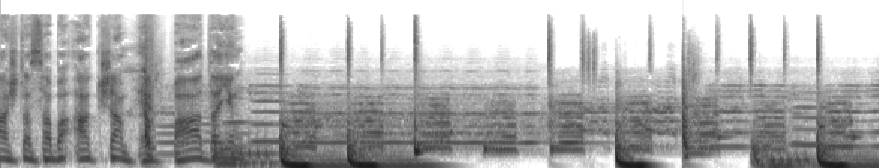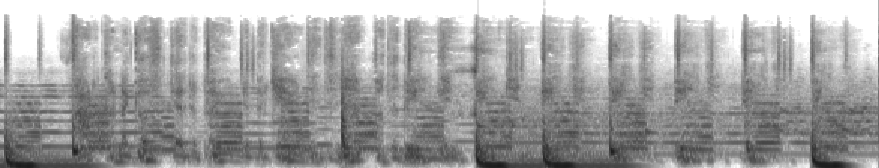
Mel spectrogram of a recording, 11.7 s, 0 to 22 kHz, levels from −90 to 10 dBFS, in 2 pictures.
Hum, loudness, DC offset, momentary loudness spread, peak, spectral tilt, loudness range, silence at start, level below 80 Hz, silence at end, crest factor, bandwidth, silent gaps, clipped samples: none; -16 LUFS; under 0.1%; 8 LU; 0 dBFS; -5 dB/octave; 2 LU; 0 s; -16 dBFS; 0 s; 14 dB; 16 kHz; none; under 0.1%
